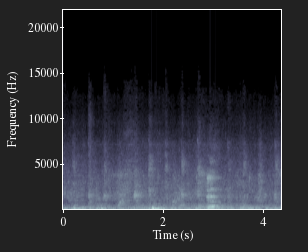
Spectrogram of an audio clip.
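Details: Pigs known as 最後ちゃんズ drinking water, recorded from the front: soft low grunts scattered through wet slurping and splashing, with a louder grunt near two seconds and another near three.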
